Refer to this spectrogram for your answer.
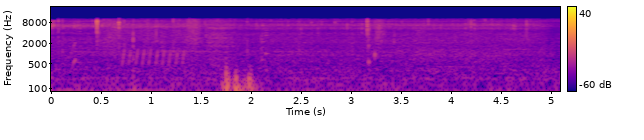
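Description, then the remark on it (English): Soft, steady rain on an island in a video game patters continuously at low volume, a gentle even hiss with faint scattered ticks, broken once by a brief muffled low thump partway through. “It's like raining in my island.”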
